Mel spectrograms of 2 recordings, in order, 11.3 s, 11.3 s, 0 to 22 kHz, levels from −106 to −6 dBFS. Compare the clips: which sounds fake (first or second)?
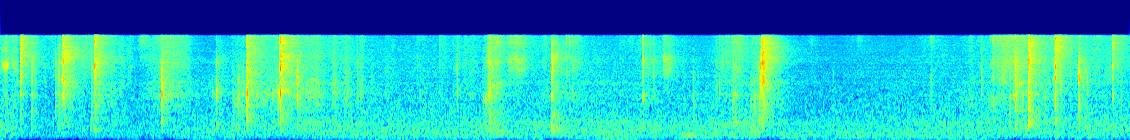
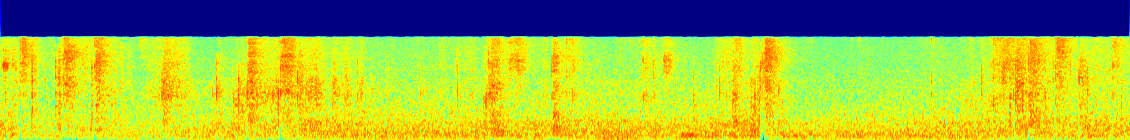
first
